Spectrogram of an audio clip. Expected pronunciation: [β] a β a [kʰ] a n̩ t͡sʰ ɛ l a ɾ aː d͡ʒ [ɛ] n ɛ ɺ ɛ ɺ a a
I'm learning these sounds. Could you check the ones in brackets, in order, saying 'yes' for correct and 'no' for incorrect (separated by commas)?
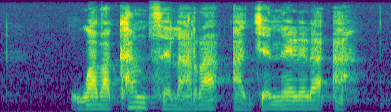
no, yes, yes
